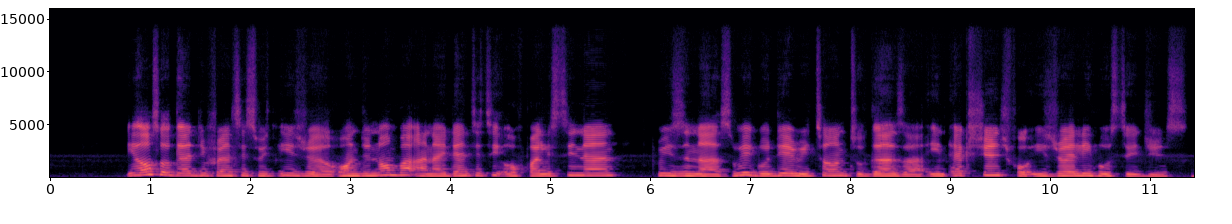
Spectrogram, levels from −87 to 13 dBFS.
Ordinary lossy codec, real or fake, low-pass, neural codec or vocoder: none; fake; 14.4 kHz; autoencoder, 48 kHz, 128 numbers a frame, DAC-VAE, trained on Japanese speech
